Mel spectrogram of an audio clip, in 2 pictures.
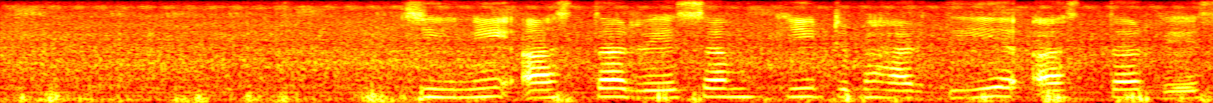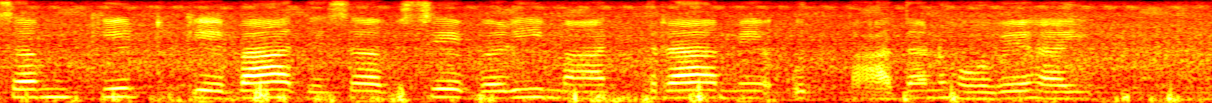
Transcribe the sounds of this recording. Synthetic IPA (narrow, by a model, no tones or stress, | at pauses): t͡ʃiniʔəst̪əɾːeːsəmkiʈbʱaːɾt̪ijeʔəst̪əɾːeːsəmkiʈkebaːd̪səbsebəɽimaːt̪ɾamẽʔʊt̪pa̰ːd̪ənɦoːbeɦəj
